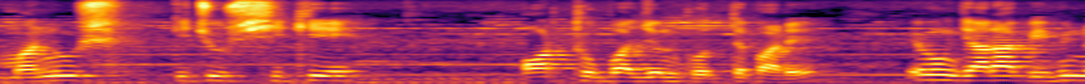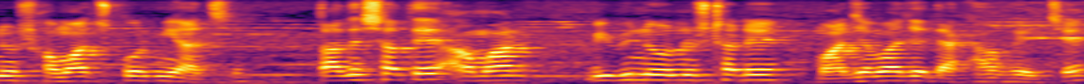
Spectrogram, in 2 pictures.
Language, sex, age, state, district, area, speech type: Bengali, male, 60+, West Bengal, Purba Bardhaman, rural, spontaneous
